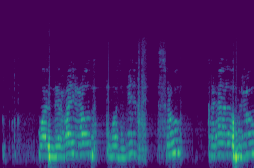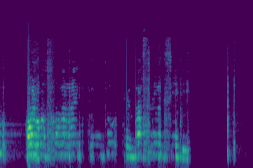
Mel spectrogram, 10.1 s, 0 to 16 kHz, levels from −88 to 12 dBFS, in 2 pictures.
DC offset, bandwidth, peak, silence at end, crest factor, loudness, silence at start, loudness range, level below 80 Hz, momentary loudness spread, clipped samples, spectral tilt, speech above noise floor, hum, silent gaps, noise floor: under 0.1%; 5.8 kHz; 0 dBFS; 0.5 s; 22 dB; -21 LUFS; 0.8 s; 11 LU; -64 dBFS; 24 LU; under 0.1%; -11 dB/octave; 36 dB; none; 9.33-9.61 s; -57 dBFS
